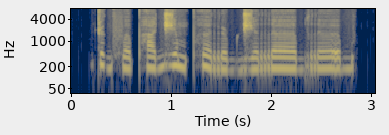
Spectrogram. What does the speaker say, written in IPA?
ʈəɡfɜpʰa d͡ʒəm pʰərə˞bd͡ʒə rɜːbrəːb

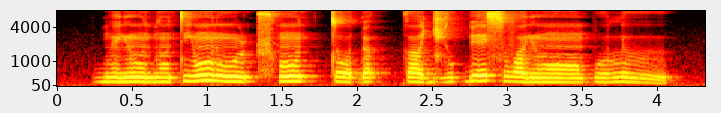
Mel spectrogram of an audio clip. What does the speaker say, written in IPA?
bẽɾʲõdõ tjõɾũː ʈ͡ʂʰõtːo ɗʌkːʌd͡ʑu ɠesvʌ ɾʲõːpu lɯ

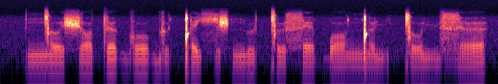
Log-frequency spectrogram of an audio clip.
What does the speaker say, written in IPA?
ŋ͡ǀɤʃɔtə ɡo ɡɯǃɛçəʃŋɯ ǀɯɬɛɓɔ ŋ͡ǃənʲǀonʲ ɮɜ

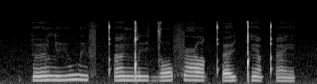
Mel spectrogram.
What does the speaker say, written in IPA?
pə̃ lywyf qʼə̃ŋ͡ǃy dɔfʕɔ qʼyǃẽqʼẽ

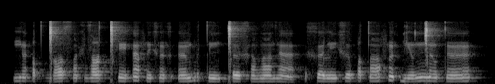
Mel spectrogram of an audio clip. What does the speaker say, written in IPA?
jə̃ʔətˤɡ͡ǀœ sˤə̃xzˤe ǀʰẽʔãfẽxœ̃x ʔœ̃bə tĩ ǀə xə̃ðˤĩzã | xœlĩxə pətˤẽ fœ̃xɡʲə̃o̯ŋ͡ǀə̃o̯ tœ̃

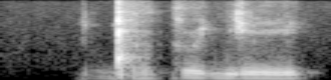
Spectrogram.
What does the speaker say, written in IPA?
ɡ͡ǃəkɯ ɟĩ

